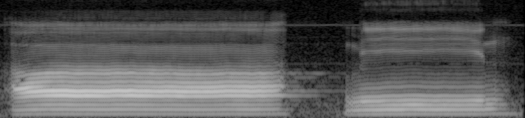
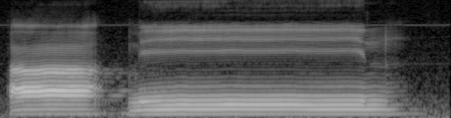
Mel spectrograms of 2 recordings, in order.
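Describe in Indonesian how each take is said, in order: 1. Kedua vokal dipanjangkan sangat panjang. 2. Vokal pertama pendek, yang kedua dipanjangkan. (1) "A dibaca enam, min dibaca enam" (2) "A dibaca mat tabi'i, min mat arid lusukun"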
